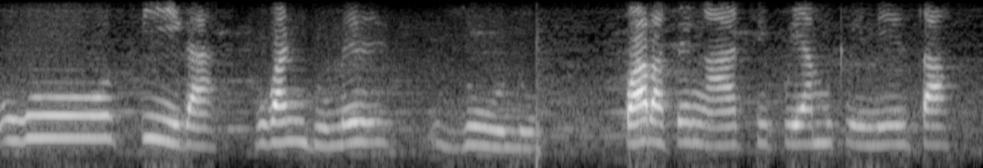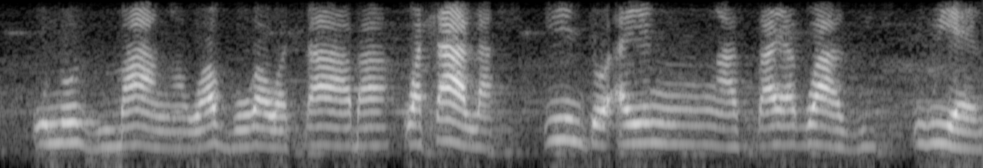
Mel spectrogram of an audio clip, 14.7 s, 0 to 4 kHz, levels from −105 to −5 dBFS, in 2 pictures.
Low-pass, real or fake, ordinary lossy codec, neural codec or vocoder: 3.6 kHz; real; Opus, 16 kbps; none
